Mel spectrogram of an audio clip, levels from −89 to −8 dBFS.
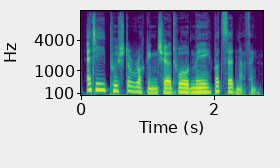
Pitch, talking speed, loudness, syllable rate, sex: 135 Hz, 220 wpm, -17 LUFS, 5.5 syllables/s, male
